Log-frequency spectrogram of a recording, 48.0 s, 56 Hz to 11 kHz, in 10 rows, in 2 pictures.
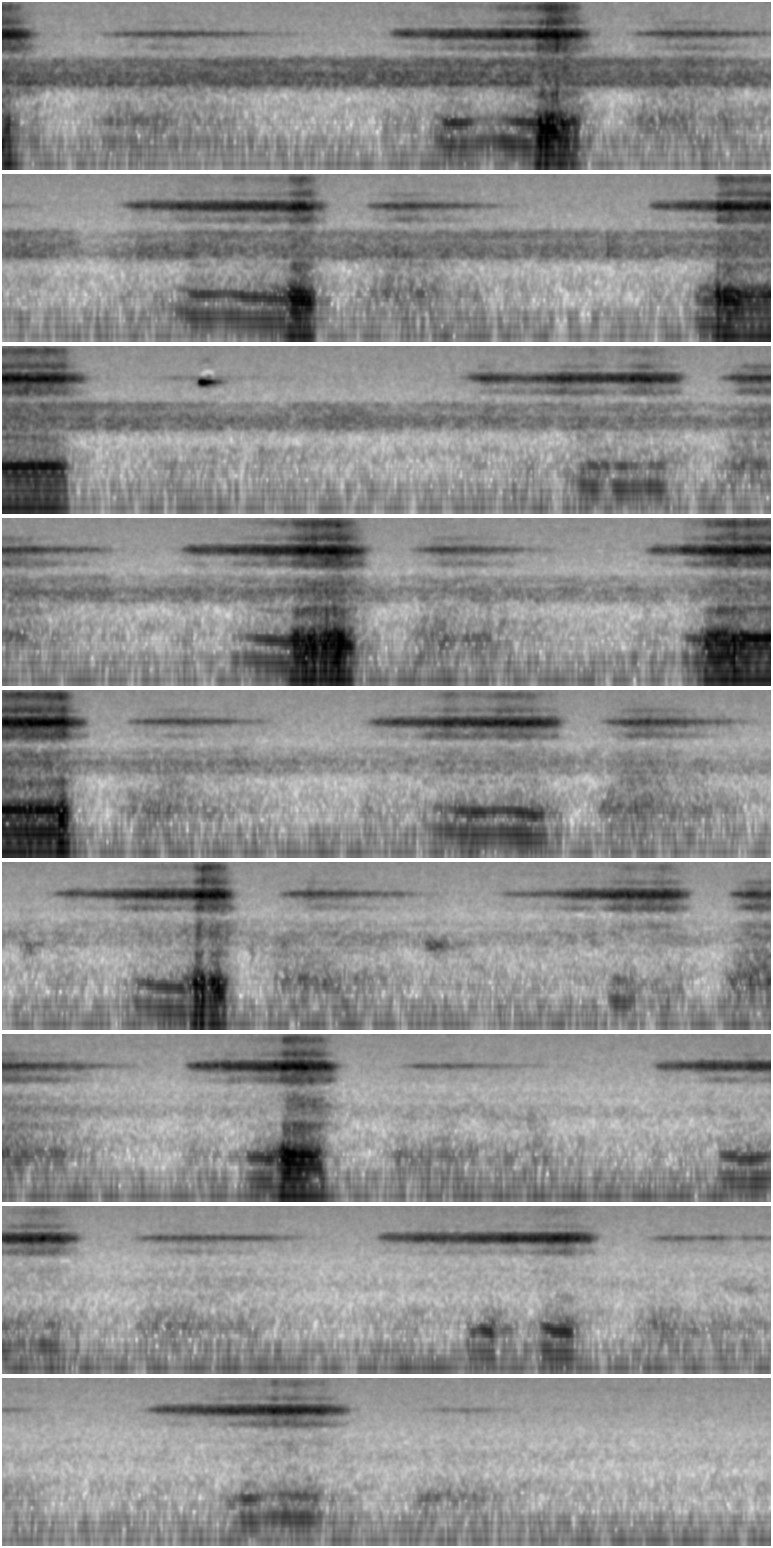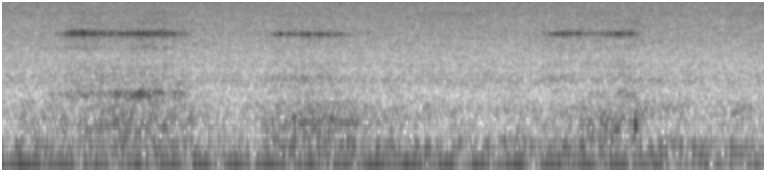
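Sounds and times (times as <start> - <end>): woman snoring: 0.0 - 1.5, 2.4 - 4.8, 5.6 - 7.9, 8.8 - 10.2, 12.5 - 17.6, 18.4 - 20.6, 21.5 - 23.8, 24.4 - 26.4, 27.2 - 31.7, 33.0 - 34.2, 36.0 - 38.0, 39.4 - 40.6.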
